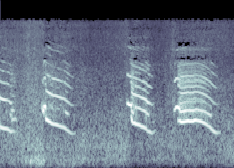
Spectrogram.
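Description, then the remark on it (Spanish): A voice mimics a seagull with three harmonic, descending cries, each starting high and sliding downward, loud over a soft hiss of background noise. “Porque puedo hacerle de gaviota”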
